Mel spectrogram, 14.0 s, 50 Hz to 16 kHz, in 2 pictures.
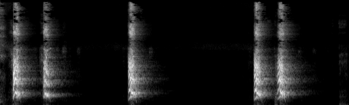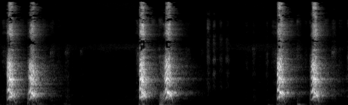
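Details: Playful barking from Arlo, a 17-month-old Borzoi, in his nightly energetic spell of tug of war or fetch: short barks mostly in doubled pairs, about eleven in all, spaced by gaps of one to two seconds, indoors.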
